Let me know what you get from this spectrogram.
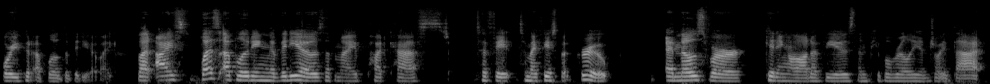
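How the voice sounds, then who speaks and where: A woman's voice: fairly low pitch, fairly even intonation, fairly quick, sharp tone, slight background noise. A woman in her thirties chatting casually as an interview guest, informal and prone to wandering off and rephrasing. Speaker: author and podcast guest. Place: indoor room with bookshelves, on a video call.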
